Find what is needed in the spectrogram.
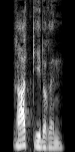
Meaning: female equivalent of Ratgeber
- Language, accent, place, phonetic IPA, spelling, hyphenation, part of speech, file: German, Germany, Berlin, [ˈʁaːtˌɡeːbəʁɪn], Ratgeberin, Rat‧ge‧be‧rin, noun, De-Ratgeberin.ogg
